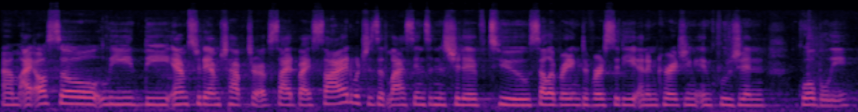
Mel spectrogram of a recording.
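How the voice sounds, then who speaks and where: A woman's voice: mid-range voice, flat delivery, brisk. A woman with an American accent, introducing herself casually as a panelist. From United States. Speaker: community manager on a panel. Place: conference stage in a large hall. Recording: echoey conference hall PA.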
